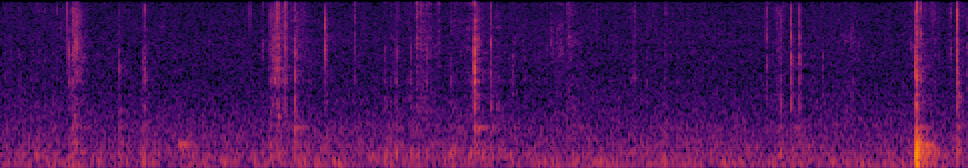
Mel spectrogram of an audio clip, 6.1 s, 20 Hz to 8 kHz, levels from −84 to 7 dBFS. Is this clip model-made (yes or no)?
no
